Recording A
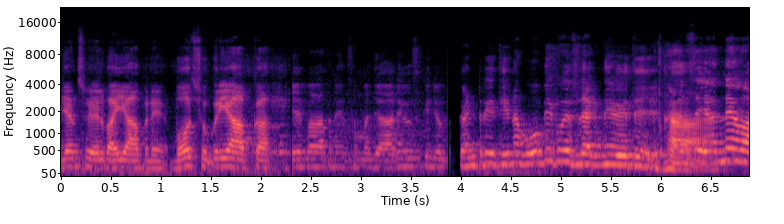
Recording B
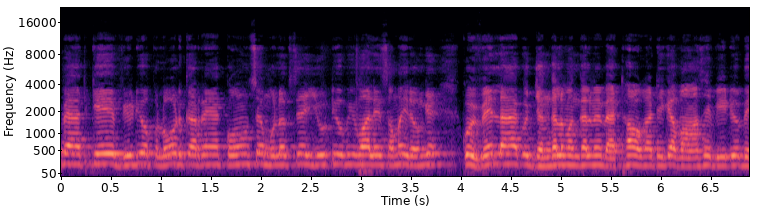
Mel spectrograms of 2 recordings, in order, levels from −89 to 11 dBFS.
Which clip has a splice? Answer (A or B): A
